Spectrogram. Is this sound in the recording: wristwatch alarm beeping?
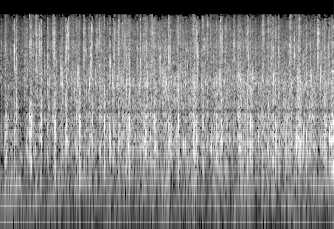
no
